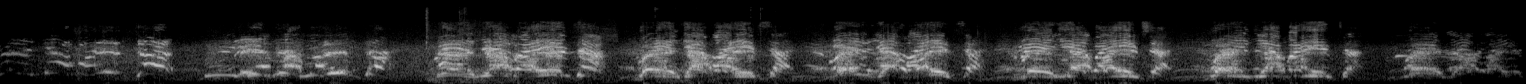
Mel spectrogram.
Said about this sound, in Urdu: Saint Petersburg میں بھی احتجاج ہو رہا ہے، جہاں مظاہرین پولیس کے سامنے ہم نہیں ڈرتے کے نعرے لگا رہے ہیں۔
